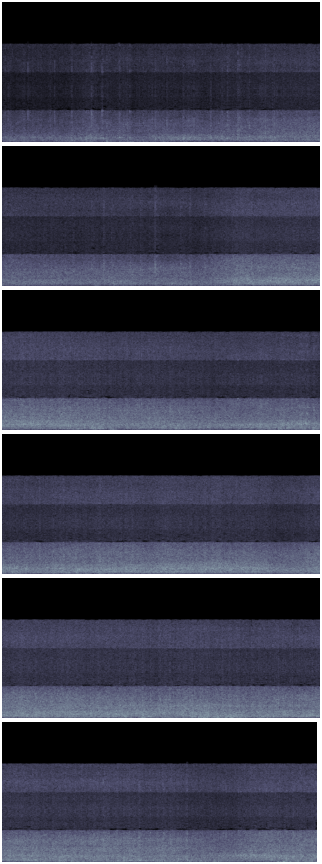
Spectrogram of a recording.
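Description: OO scale model trains running on the layout track: a steady whirring, rushing rumble of electric motors and wheels on the rails, getting louder about eight seconds in.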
